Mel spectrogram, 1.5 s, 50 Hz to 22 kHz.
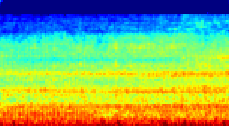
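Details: Yamaha NMAX scooter at light cruise after replacing the primary driving gear and bearing: steady low drone, with no whine or growl from the transmission that used to appear around 20 km/h; normal running.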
